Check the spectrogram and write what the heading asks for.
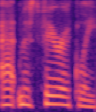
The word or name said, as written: atmospherically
